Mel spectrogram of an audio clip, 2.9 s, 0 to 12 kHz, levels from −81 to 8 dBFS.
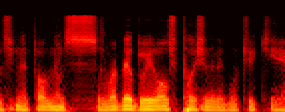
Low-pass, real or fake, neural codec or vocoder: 7.2 kHz; fake; codec, 16 kHz, 0.5 kbps, FreqCodec, larger model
